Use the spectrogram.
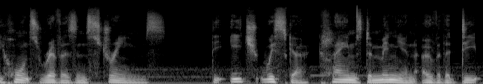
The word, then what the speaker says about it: Each-Uisge: The Each-Uisge, pronounced Each-Uisge, is not the water horse you may have heard of in romantic retellings or children's tales.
